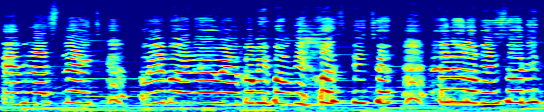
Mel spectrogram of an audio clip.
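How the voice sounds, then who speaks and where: A woman plays a desperate young woman, begging her uncle through tears and breaking into shouts. Her voice sits very high. Music plays softly behind her. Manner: crying, pleading, shouting. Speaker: actor.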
